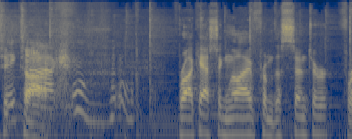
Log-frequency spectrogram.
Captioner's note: laugh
